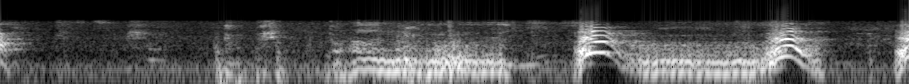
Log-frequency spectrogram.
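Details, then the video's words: Cairn Terrier growling at feeding seagulls and crows beyond a window; a long low growl with two sharp barks near the end. "Seagulls & Crows VS Cairn Terrier, The Dog Hates Birds"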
